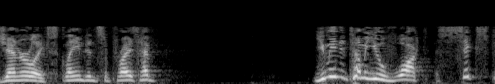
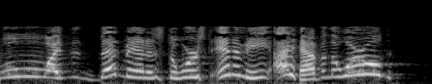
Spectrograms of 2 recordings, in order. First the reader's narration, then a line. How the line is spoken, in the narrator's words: Miller cried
